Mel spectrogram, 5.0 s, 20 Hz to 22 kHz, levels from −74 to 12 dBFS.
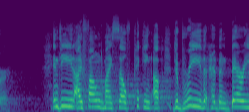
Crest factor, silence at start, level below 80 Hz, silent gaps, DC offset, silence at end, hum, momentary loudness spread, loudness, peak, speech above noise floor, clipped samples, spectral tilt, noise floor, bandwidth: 16 dB; 0 s; -64 dBFS; none; under 0.1%; 0 s; none; 7 LU; -19 LUFS; -4 dBFS; 40 dB; under 0.1%; -6 dB/octave; -58 dBFS; 12 kHz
